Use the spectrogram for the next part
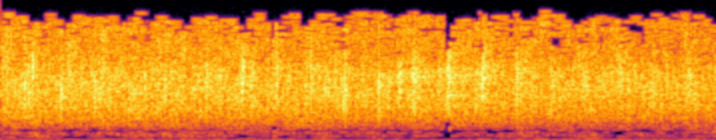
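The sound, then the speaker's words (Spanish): A crowd applauds steadily for several seconds, a dense, continuous wash of clapping at even loudness with a low hum underneath and no voices standing out, giving a loud round of applause to Jesus Christ. “¡Vamos a un fuerte aplauso a Jesucristo!”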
